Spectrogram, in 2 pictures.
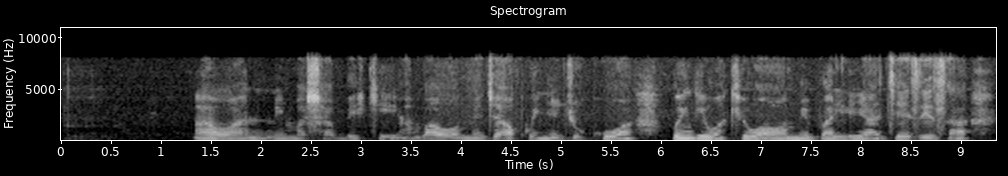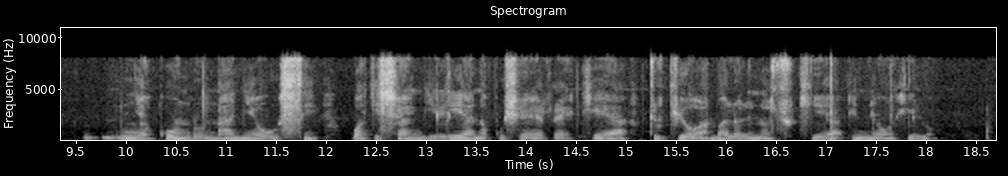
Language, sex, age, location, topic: Swahili, female, 18-24, Kisumu, government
